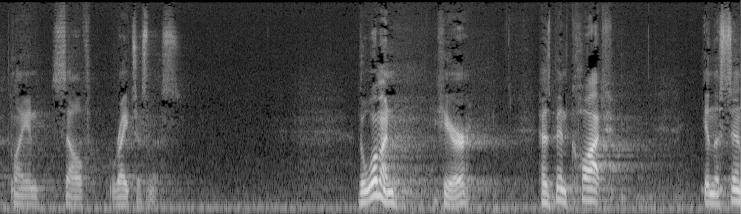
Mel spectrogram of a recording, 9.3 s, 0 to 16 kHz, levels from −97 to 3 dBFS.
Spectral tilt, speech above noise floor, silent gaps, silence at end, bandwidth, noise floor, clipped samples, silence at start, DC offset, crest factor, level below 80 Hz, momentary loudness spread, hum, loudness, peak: -4.5 dB/octave; 28 dB; none; 0 s; 16 kHz; -48 dBFS; under 0.1%; 0.05 s; under 0.1%; 22 dB; -48 dBFS; 21 LU; none; -21 LUFS; -2 dBFS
